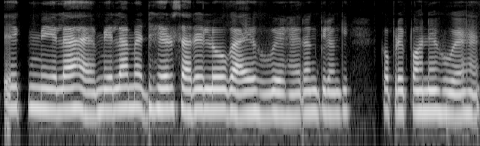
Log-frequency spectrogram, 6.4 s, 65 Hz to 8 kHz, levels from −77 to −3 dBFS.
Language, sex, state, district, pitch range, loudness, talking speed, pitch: Hindi, female, Jharkhand, Garhwa, 195-220 Hz, -17 LUFS, 170 wpm, 205 Hz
